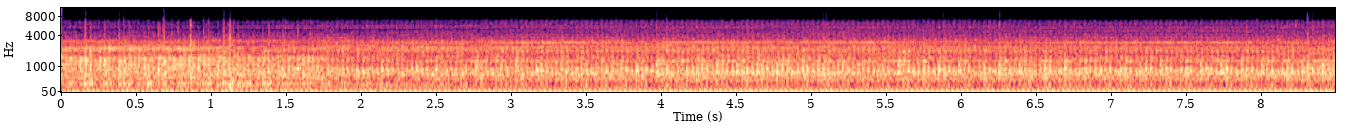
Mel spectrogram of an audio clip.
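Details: Chrysler Grand Voyager 2.8 CRD diesel, which cuts out in cold weather, running at idle during a pressure relief valve test with the return pipe capped: loud, even diesel clatter at steady idle with no misses or knocks. It runs normally, and the relief valve is working fine.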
